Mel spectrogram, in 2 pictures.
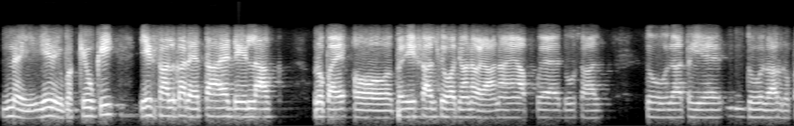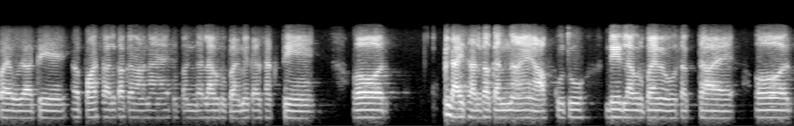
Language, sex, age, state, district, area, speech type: Hindi, male, 18-30, Madhya Pradesh, Gwalior, rural, conversation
